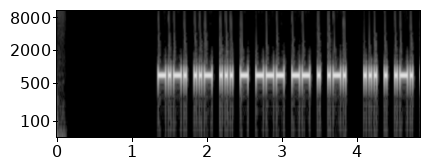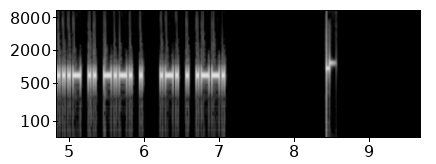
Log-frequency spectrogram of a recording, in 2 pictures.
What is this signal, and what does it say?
Morse code, heard as a keyed tone, about 36 wpm, 700 Hz. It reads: CUSTOMER SERVICE REP
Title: Practice QSO - Exchange 3 - More Info - 35wpm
